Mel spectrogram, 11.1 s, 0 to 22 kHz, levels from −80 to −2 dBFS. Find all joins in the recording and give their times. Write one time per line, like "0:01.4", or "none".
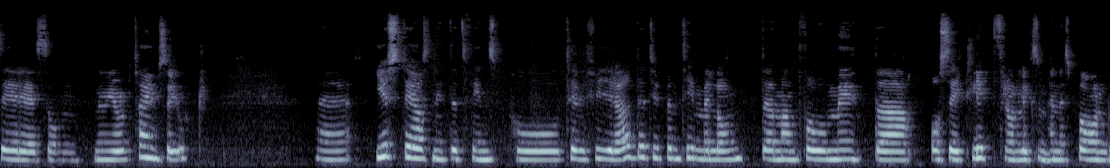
0:03.6
0:09.2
